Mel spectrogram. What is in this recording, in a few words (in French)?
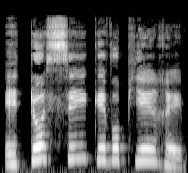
prononciation patois vaudois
